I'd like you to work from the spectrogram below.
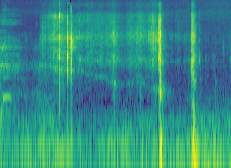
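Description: Crisp crunching comes as teeth bite into a tart, sour, slightly greenish fruit, then chew it. A few sharp crunches stand out over a faint hiss.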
